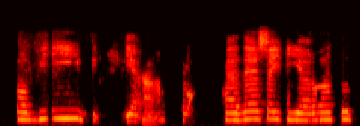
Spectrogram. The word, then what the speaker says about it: طبيب: Hadza sayyaratun thayyibi. طبيب bacanya. Tabibi.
